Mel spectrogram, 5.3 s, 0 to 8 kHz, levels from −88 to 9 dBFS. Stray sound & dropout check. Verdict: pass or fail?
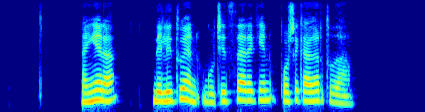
pass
